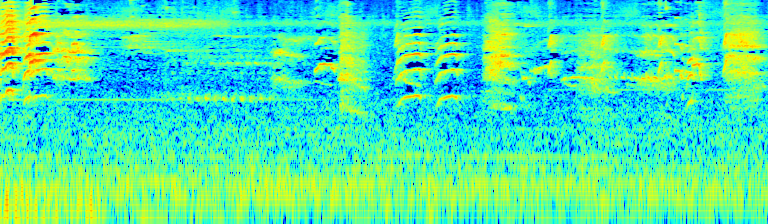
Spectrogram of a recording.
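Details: Lorikeets, jittery after a peregrine falcon attack earlier in the week, give harsh broadband screeches in scattered bursts, mixed with rapid arched chirps and thin whistled notes from several birds, over a steady low hum.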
